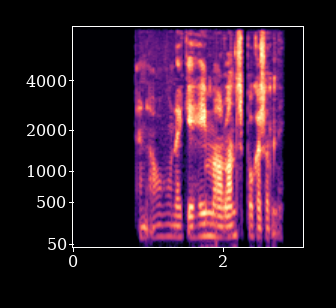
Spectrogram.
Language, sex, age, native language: Icelandic, male, 30-39, Icelandic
